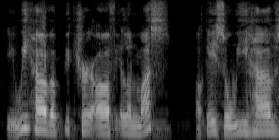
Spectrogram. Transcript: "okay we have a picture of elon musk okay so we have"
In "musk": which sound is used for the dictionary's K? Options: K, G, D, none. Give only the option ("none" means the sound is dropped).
none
